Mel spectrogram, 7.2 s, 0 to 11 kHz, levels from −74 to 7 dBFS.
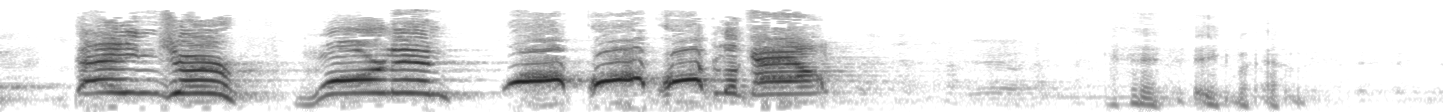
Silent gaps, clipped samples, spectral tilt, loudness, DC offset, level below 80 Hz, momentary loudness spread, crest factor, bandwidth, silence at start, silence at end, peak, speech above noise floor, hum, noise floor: none; under 0.1%; -1.5 dB/octave; -13 LUFS; under 0.1%; -70 dBFS; 7 LU; 14 dB; 8.8 kHz; 0.4 s; 1.15 s; -2 dBFS; 50 dB; none; -63 dBFS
